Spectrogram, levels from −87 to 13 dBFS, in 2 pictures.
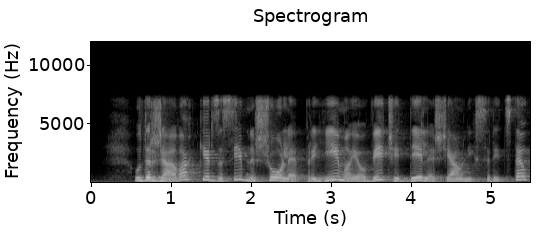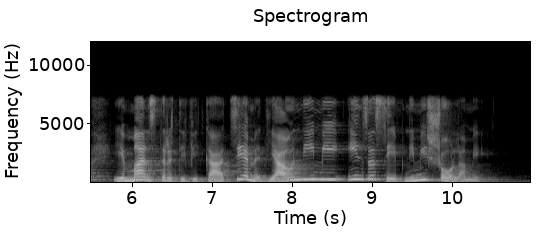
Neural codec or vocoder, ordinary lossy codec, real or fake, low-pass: none; none; real; 7.2 kHz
